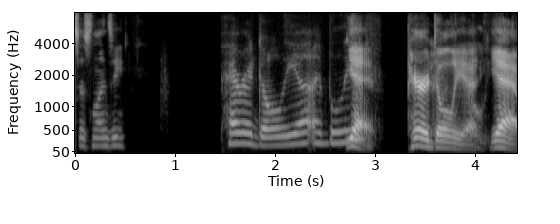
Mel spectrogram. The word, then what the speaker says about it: pareidolia: How do you pronounce this, Lindsay? Pareidolia, I believe.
